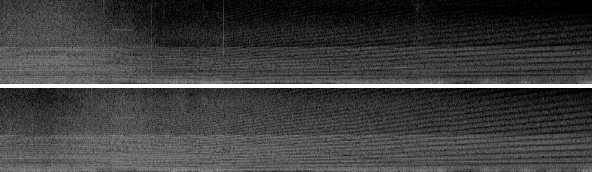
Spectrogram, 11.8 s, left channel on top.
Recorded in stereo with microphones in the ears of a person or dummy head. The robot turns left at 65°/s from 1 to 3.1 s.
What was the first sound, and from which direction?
A drone, 10° left (ahead or behind).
